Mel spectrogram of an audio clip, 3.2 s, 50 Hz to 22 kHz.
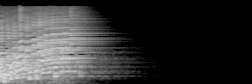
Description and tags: Retro Game Sounds SFX 159
shooting, gun, sfx, gameaudio, freaky, sounddesign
